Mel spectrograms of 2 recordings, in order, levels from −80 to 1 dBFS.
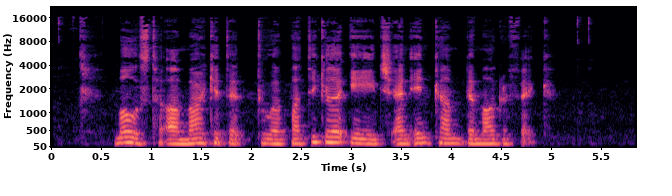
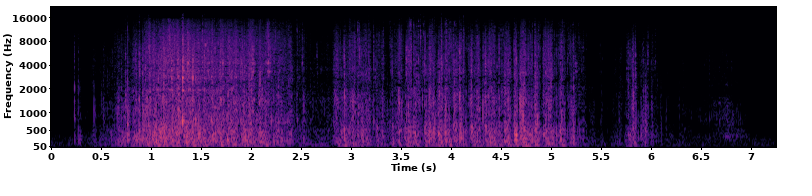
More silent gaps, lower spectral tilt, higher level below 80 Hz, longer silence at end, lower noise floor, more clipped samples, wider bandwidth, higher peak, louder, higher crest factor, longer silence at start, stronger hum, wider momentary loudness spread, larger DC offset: neither; first, -5 dB/octave vs -2.5 dB/octave; about the same, -58 dBFS vs -58 dBFS; first, 0.85 s vs 0.45 s; second, -49 dBFS vs -66 dBFS; neither; about the same, 17 kHz vs 17.5 kHz; first, -4 dBFS vs -10 dBFS; first, -21 LUFS vs -36 LUFS; second, 18 dB vs 28 dB; about the same, 0.3 s vs 0.25 s; neither; second, 13 LU vs 20 LU; neither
